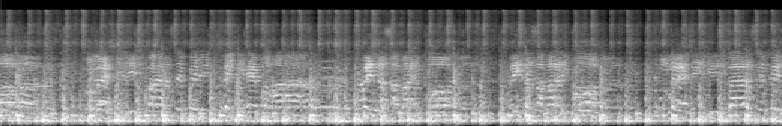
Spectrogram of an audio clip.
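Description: Live band playing an upbeat marimbó rhythm: bongos and a shaker keeping a fast steady beat under acoustic guitar and keyboard, with a melody line on top.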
